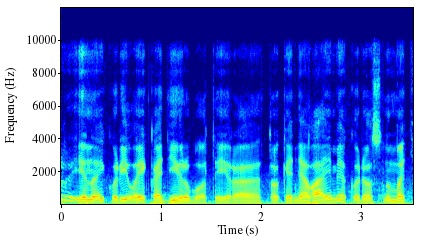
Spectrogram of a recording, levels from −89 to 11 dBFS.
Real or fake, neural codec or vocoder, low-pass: fake; vocoder, 22.05 kHz, 80 mel bands, WaveNeXt; 9.9 kHz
